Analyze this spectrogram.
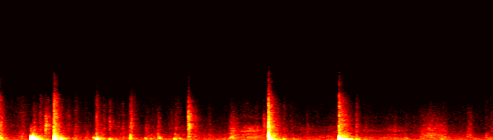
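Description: Irregular thumps and knocks of a person's feet running and jumping on the floor, a few quick ones at the start and two heavier thuds around the middle, over a steady background hiss.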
